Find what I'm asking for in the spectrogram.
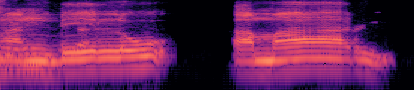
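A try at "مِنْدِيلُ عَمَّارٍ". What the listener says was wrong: ini ya, ini jangan dibaca fathah. Ini kasroh. Ini aslinya iya, ini kan aslinya ini nama Arab. Ammarun. Iya, mindilu ammarin.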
